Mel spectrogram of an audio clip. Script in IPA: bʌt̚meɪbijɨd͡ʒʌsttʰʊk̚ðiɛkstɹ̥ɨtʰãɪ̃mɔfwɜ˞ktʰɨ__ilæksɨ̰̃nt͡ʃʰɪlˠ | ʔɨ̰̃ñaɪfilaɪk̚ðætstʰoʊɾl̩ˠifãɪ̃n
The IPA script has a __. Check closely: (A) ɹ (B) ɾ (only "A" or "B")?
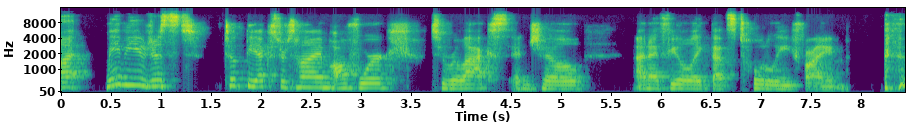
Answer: A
